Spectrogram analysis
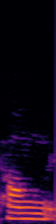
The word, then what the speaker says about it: tongue: sight is silent, whereas the U and the E in tongue is also silent. So we do pronounce the G in tongue, but it's not as strong, although this depends on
